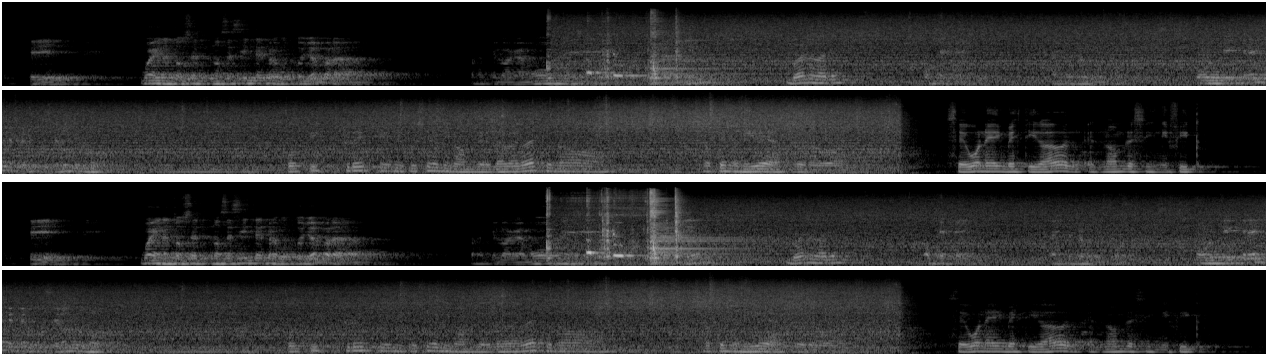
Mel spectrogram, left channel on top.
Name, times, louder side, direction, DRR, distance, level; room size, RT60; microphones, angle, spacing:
voice 1, 0.3-1.0 1.4-3.7 4.7-7.1 9.2-9.8 10.5-11.4 11.9-13.9, right 1 dB, 80° right, -2 dB, 5.6 m, -40 dB
sound 1, 5.4-8.1, right 8 dB, 60° right, 0.5 m, -31 dB
Wind, 5.5-21.6, left 2 dB, 5° left, 1.1 m, -40 dB
voice 2, 7.8-8.4 15.5-18.8 19.6-21.3 22.1-24.6, left 3 dB, 70° left, 11 dB, 1.1 m, -38 dB
15.0 x 13.5 x 6.2 m, 1.4 s
head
